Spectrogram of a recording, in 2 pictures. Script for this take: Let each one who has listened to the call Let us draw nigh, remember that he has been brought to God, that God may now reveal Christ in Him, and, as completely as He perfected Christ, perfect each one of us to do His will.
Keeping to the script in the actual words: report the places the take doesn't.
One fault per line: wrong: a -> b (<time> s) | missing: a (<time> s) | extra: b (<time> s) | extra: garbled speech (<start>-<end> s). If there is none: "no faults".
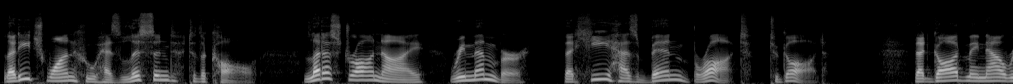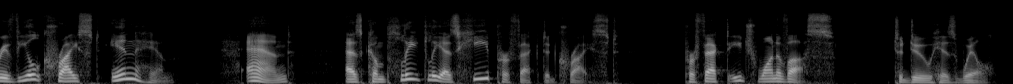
no faults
